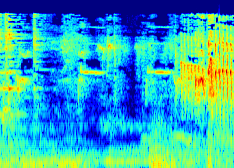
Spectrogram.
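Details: Female bar-winged prinia in lively "gacor narung" calling style: after two seconds of near quiet with a few faint thin whistles, a dense, fast, high-pitched buzzy rattle of rapid pulses bursts out and continues to the end.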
